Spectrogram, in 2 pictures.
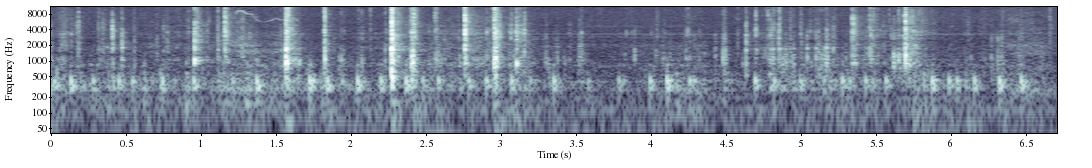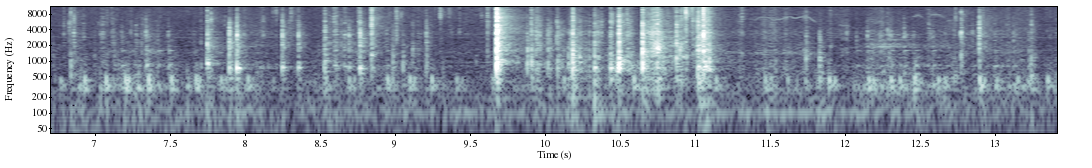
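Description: Clear plastic battery-module shell and the sealed lead-acid batteries inside it clicking and creaking as they are pressed and shifted into place by hand. Irregular clicks and taps, busiest in the first few seconds and again past the middle, with the sharpest click about ten seconds in.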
